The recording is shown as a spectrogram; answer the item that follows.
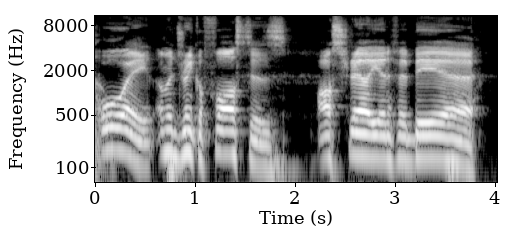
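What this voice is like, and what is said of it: Put-on Australian accent. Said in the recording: “both y'all's Australian accents are fantastic.”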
